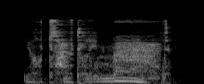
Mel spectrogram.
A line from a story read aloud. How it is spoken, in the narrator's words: said Rincewind hoarsely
